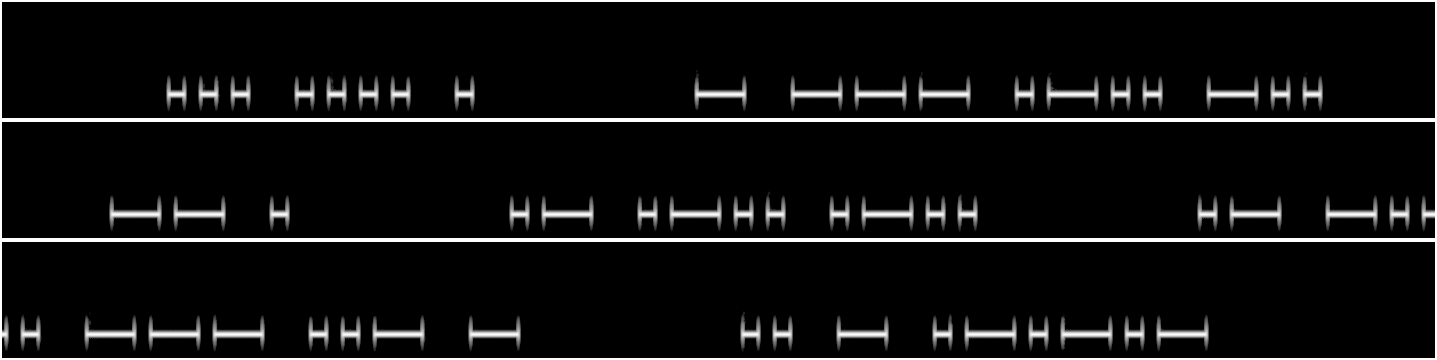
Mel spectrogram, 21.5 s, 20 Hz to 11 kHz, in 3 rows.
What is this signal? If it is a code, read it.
Morse code, heard as a keyed tone, about 15 wpm, 700 Hz. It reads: SHE TOLD ME ALL ABOUT IT.
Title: 2x Word-Spacing - Sentences from Top 400 Words - 15wpm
